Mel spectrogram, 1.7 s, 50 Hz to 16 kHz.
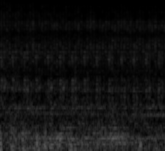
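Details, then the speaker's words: Car bought for £200 and saved from the scrapyard, described as well looked after despite its exterior, just started: a steady, even diesel clatter at idle with no misses, knocks or hunting. Runs really sweet; normal idle. "It fires up. Sweet. Watch it not start now. But it runs really, really sweet."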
